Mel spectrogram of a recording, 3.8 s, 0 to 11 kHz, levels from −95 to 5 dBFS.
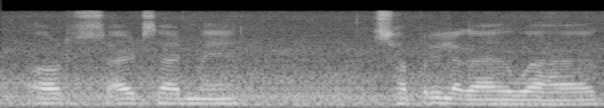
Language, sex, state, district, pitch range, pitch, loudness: Hindi, male, Jharkhand, Garhwa, 125-150 Hz, 130 Hz, -14 LUFS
